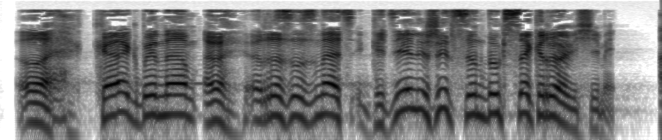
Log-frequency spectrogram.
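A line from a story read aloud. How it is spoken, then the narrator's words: Deep bass voice. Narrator (Russian): пробасил толстый пират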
